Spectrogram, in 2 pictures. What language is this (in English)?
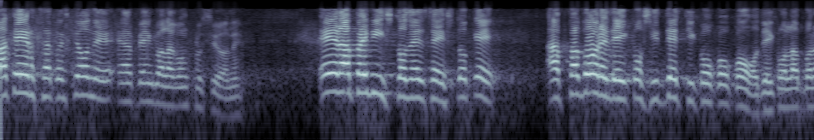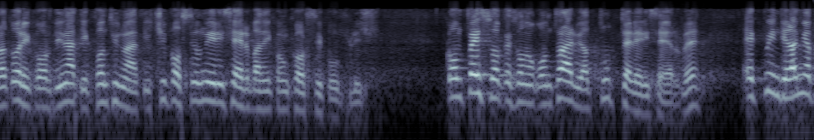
Italian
